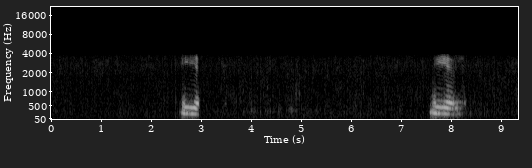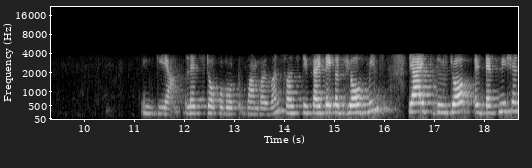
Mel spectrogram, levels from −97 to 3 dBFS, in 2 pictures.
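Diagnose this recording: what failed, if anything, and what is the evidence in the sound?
The speech has been through a G.729 codec at the codec stage for the whole clip. Everything sits between 200 Hz and 3.7 kHz, and the rough, synthetic edge is plainly audible, consistent with 8 kbit/s, where the speech is rebuilt from a vocal-tract model, pitch predictor and sparse pulses.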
